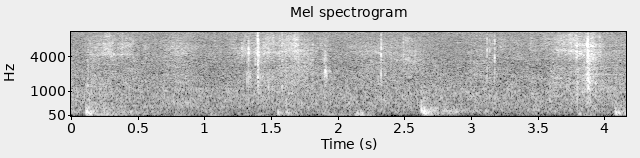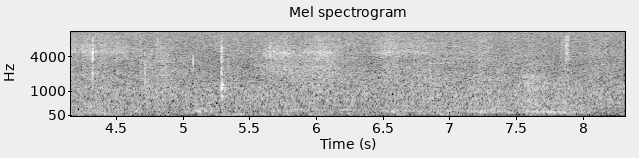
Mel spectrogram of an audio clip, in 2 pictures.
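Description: Papers rustle nearby.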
